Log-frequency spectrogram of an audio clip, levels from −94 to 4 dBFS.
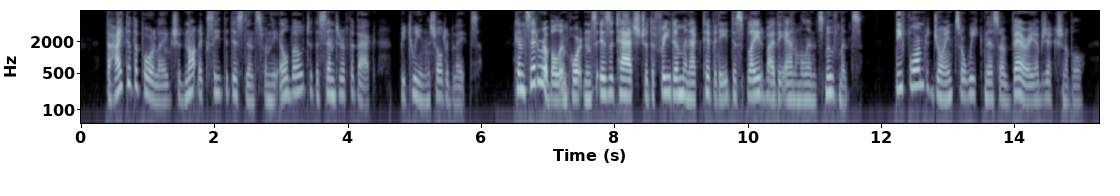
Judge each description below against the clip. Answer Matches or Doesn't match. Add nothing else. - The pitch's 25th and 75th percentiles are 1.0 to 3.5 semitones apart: Doesn't match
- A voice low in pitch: Doesn't match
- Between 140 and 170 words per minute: Doesn't match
